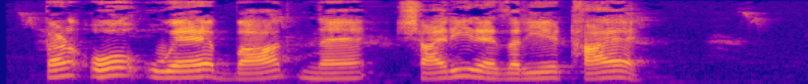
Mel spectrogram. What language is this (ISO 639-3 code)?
mve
